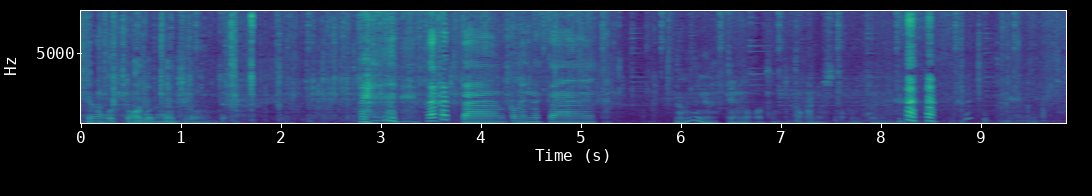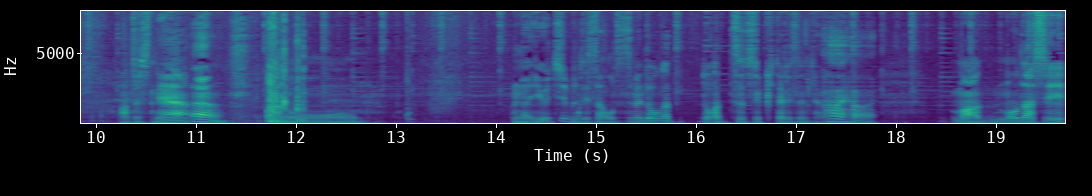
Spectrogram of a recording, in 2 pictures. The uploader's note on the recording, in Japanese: パーキング収録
